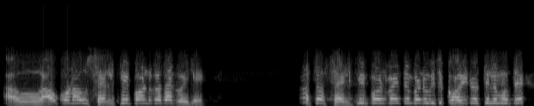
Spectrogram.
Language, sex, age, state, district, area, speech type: Odia, male, 60+, Odisha, Koraput, urban, conversation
